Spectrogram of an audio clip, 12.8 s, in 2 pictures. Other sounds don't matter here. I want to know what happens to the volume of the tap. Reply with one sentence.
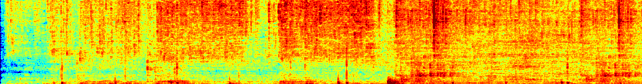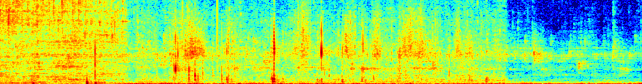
The volume of the tap goes up, then down.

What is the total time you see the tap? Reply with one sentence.
You can hear the tap for 13 seconds altogether.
